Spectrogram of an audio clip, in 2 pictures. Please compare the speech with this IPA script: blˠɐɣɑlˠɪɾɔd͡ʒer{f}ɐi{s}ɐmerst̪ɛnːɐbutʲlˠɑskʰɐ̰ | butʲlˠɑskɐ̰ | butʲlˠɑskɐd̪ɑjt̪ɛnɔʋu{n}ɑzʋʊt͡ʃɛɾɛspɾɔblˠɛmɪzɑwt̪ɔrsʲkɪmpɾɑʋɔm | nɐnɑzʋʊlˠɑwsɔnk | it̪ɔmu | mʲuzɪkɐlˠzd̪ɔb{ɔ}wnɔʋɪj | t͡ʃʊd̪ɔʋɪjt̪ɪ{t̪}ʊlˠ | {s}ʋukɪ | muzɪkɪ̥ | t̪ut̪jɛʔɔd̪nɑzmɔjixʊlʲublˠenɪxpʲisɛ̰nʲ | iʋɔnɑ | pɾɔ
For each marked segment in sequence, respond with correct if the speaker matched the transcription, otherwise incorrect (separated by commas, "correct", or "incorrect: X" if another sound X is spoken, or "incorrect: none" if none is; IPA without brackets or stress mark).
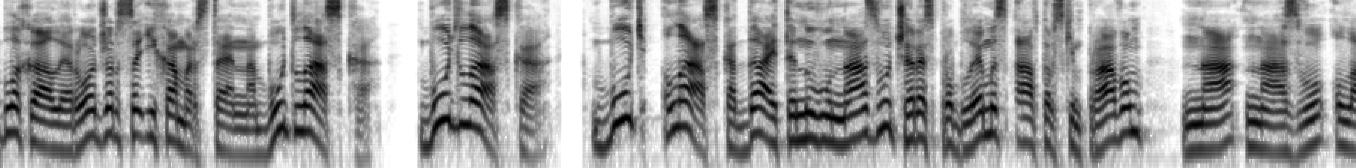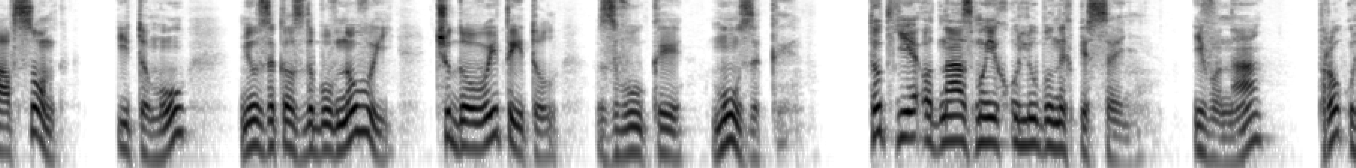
incorrect: s, incorrect: x, correct, incorrect: u, correct, incorrect: z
